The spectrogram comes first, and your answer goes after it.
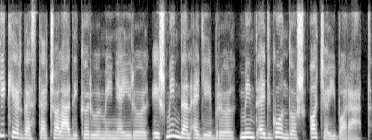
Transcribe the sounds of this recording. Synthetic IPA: kikeːrd̪ɛst̪ɛt͡ʃɒlaːd̪ikø̞ɾylmeːɲɛjiɾøːleːʃmind̪ɛnʔɛɟeːbrøːlmint̪ɛɟɡo̞nd̪o̞ʃɒcɒjibɒɾaːt̪

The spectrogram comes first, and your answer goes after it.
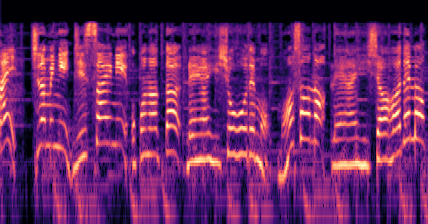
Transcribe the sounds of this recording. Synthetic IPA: hai | t͡ɕinamʲiɲ̟id͡ʑisːaiɲ̟iʔo̞ko̞nat̪ːaɾẽ̞ɰ̃aiçiɕo̞ːho̞ːd̪e̞mo̞̰mosoːnoɾẽ̞ɰ̃aiçiɕoːɦo̞ːd̪e̞mo̞

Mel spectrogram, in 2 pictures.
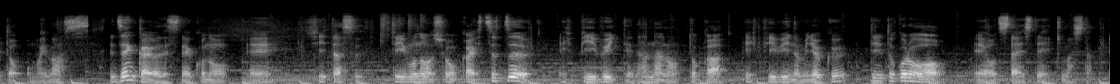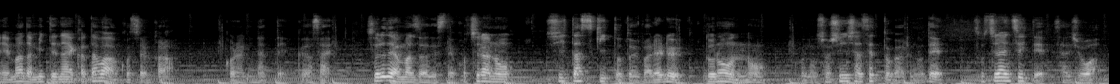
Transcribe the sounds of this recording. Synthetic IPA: t̪o̞omo̞imasɨ̥ | ezẽ̞ŋkaiβad̪e̞sɨne̞ko̞no̞eːɕiːt̪asɨt̪ːe̞iɯ̟mo̞no̞ːɕo̞ːkaiɕi̥t͡sɨt͡sɨe̞ɸɯ̟̥pʲiːbɯ̟it̪ːe̞nãnːano̞t̪o̞ka | e̞ɸɯ̥pʲiːbɯːno̞mʲiɾʲjo̞kɯ̟t̪ːe̞iɯ̟t̪o̞ko̞ɾo̞ː | eːo̞t͡sɨ̥t̪aeɕi̥t̪e̞ikʲimaɕi̥t̪aeːmad̪amʲit̪e̞naikat̪aβako̞t͡ɕiɾakaɾa̰ | ɡ̥o̞ɾãɲ̟ːinat̪ːe̞̰kɯ̟d̪asaḭ | so̞ɾe̞d̪e̞βamazɨβad̪esɨne̞ko̞t͡ɕiɾano̞ | ɕiːt̪asɨ̥kʲit̪ːo̞t̪o̞ibaɾe̞ɾɯ̟d̪̥o̞ɾõ̞nːo̞ | ko̞no̞ɕo̞ɕĩɰ̃ɕase̞t̪ːo̞ɡaːɾɯ̟no̞d̪e̞so̞t͡ɕiɾaɲ̟it͡sɨit̪e̞saiɕo̞β̞a

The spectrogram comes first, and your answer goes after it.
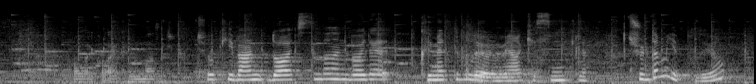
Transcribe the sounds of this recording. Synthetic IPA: fʰolˠa̰jfo̰lˠa̰jkʰalɯnˠmazlˠaɾ̥ | t͡ʃʰo̞kʰijibænd̪o̞aːt͡ʃʰɯ̥sɯnd̪anhanibø̞jlʲɛ | kʰɯjmɛt̪ʰlʲibulˠujo̞ɾumjaːcʰe̞sinlːʲiclʲɛ | ʃuɾd̪amɯjapʰɯlˠɯjo

